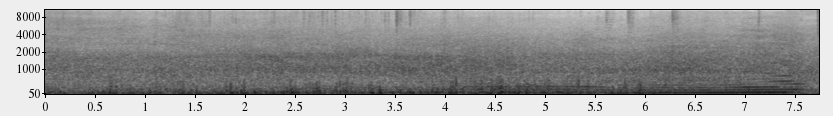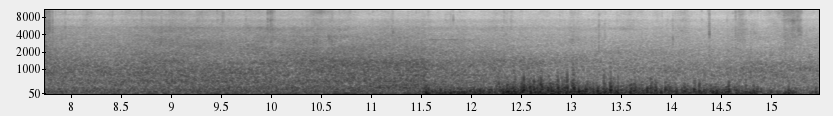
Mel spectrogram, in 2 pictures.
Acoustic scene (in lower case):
street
